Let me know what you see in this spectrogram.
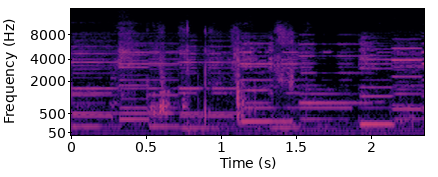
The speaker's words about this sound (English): It's, it's the NES edition of Wheel of Fortune. Nope. No, Jeopardy. no, it's Jeopardy.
